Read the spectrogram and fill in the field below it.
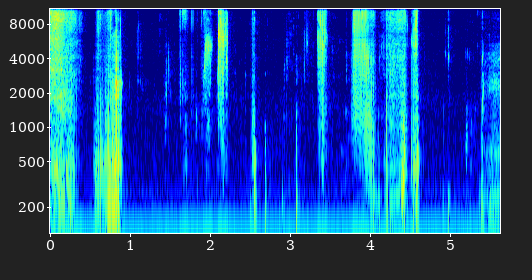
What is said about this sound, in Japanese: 歯を立てていい？噛んでいい？もちろんいいわね。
